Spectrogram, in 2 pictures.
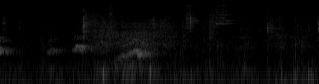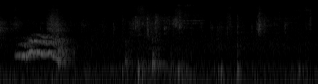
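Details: Four-week-old Schapendoes puppies from the litter of Xelly and Foppe, with a few short, high, arching whimpers and squeaks spaced through the clip over a faint, hissy background.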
